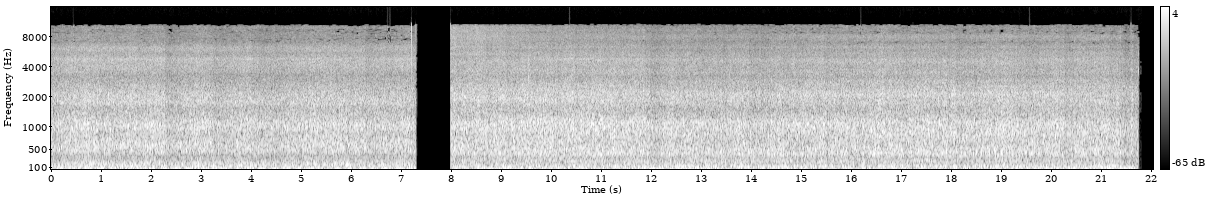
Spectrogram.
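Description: Waterfall cascading down a rock face into the water: a loud, steady rush with a deep rumble underneath. The sound cuts out suddenly for under a second about a third of the way through, then resumes unchanged.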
